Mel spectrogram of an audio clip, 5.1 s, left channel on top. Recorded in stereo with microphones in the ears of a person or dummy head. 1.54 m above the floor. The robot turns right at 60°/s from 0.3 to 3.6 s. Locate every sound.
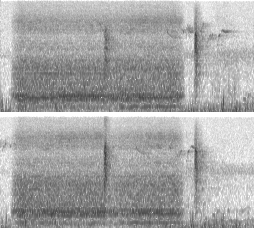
2.1 s a whoosh: 85° right, 0.6 m; by 4.1 s 5° left (ahead or behind), 0.6 m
